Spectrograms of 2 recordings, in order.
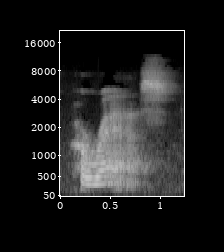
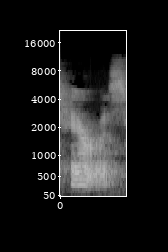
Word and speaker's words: harass: Harass, which he always insisted be pronounced Harris, which I don't agree with, but I did it.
